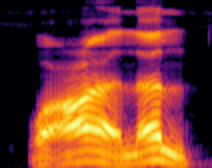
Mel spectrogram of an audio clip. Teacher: আইনটিকে গলা চিপে পড়বেন, মোটা করে পড়বেন।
